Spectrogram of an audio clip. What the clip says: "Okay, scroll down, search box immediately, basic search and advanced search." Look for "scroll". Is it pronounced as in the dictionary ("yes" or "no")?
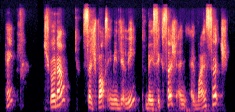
no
